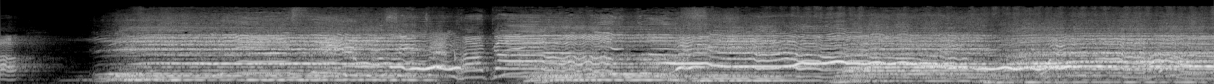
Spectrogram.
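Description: A South African gospel choir singing a cappella in close harmony. The choir comes in about a second in after a short break, and there is a brief drop just before the five-second mark.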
